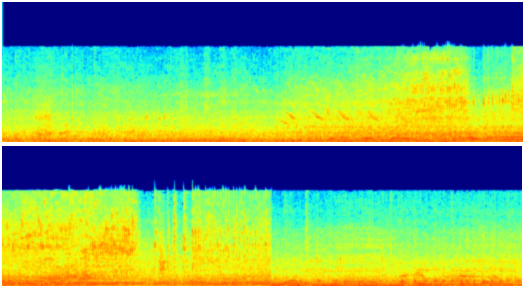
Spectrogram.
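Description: Busy street ambience: a steady mix of motor traffic and many people talking at once.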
